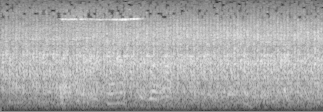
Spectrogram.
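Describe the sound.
A car's engine and road noise while driving, a loud, dense, steady roar with no breaks and a faint thin whine riding above it.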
